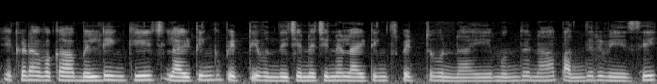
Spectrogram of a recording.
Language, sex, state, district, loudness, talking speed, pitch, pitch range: Telugu, female, Andhra Pradesh, Guntur, -15 LUFS, 135 wpm, 185 Hz, 175-195 Hz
